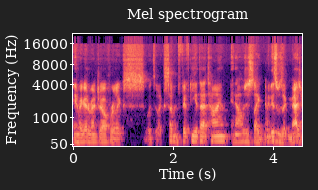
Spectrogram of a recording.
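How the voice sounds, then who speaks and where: A man's fairly low, somewhat breathy voice at a very fast pace, fairly even in intonation, on a very clean recording with a silent background. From immigrant from a developing country, raised in US (Chicago area). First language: not English. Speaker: multifamily real estate investor. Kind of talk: podcast interview. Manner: casual, conversational.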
